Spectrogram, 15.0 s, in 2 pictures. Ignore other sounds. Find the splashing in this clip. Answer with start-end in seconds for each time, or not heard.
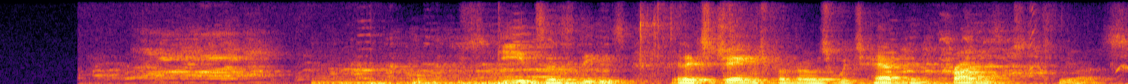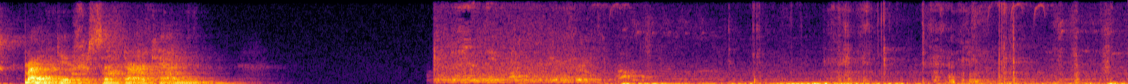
not heard.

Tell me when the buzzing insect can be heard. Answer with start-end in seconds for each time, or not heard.
10.4-14.9.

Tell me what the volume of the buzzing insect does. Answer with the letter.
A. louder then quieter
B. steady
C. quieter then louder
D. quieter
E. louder
C.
